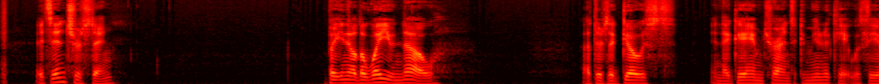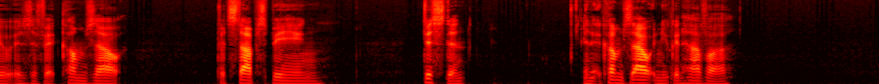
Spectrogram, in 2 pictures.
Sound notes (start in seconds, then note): none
